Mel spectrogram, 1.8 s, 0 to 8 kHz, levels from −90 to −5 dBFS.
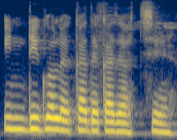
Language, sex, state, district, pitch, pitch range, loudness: Bengali, female, Assam, Hailakandi, 205 Hz, 190-240 Hz, -13 LUFS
